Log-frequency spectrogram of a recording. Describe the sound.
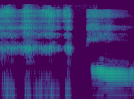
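A person mimics snoring: a rough, rattling inhale in short pulses, a brief pause, then a long, whistling, slightly falling exhale.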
